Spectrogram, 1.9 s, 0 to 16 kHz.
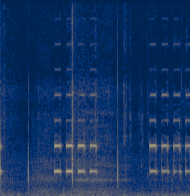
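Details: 1999 Honda Civic LX that won't crank and has also been overheating: short bursts of high, even dashboard beeps in groups of four with no cranking or engine sound; the chime and battery work, so the electrics have power but it won't crank.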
